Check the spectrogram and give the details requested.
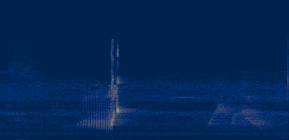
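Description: A Willow Flycatcher gives a quick, buzzy, sneezing burst, then a fainter slurred note about a second later, all high-pitched over quiet background hiss.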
